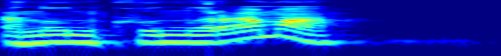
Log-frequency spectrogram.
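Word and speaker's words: Анунг Ун Рама: Ну, а, значит, он тысячи лет торчит на одном месте с одной масштабной задачей убить, э, блин, ты всегда эти слова правильно произносишь. Анун Кунрама? – да.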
